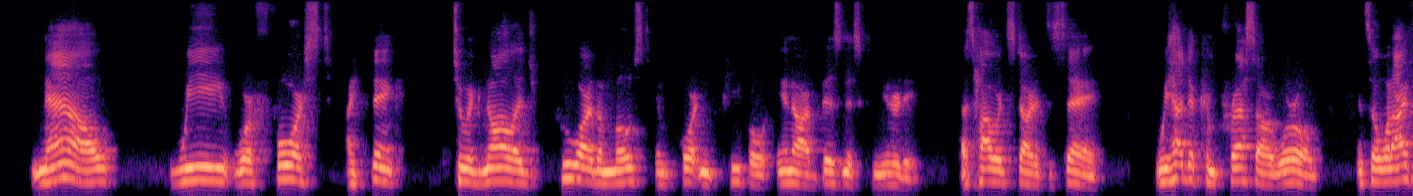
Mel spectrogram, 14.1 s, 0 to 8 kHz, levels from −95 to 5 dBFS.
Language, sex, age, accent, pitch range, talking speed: English, male, 40-59, American, 130-160 Hz, 140 wpm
